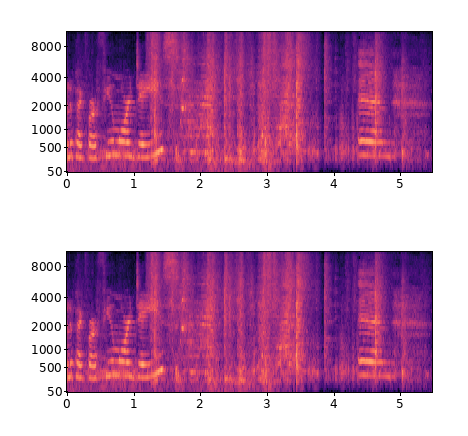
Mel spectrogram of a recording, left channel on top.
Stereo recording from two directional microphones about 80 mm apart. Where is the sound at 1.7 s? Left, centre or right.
Left.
